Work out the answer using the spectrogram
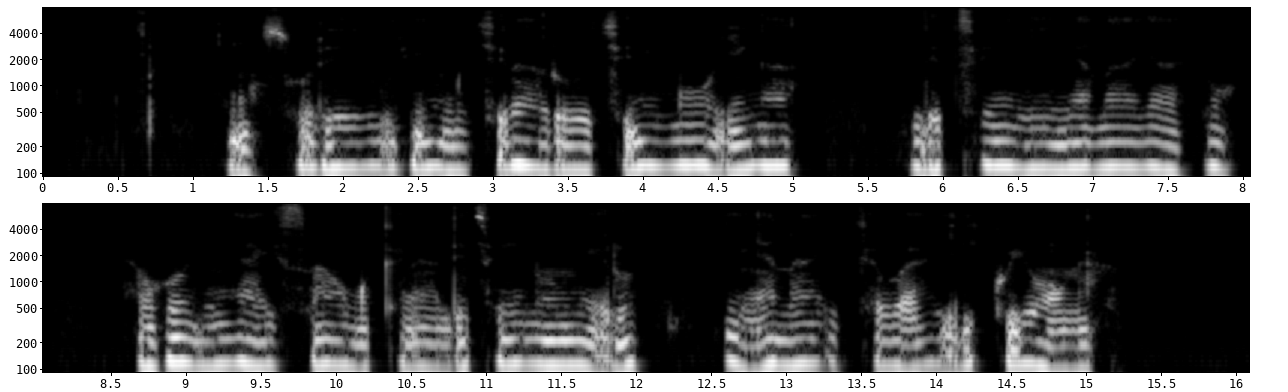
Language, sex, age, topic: Kinyarwanda, male, 25-35, agriculture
